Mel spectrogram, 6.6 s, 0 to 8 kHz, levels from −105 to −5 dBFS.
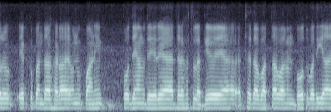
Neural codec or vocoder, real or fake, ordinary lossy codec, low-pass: none; real; Opus, 32 kbps; 7.2 kHz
